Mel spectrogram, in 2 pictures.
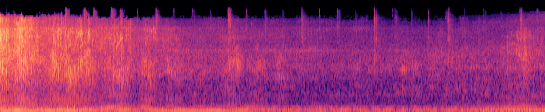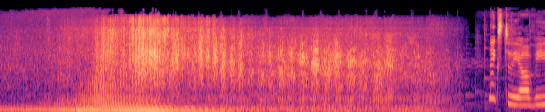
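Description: A light aircraft engine drones nearby.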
